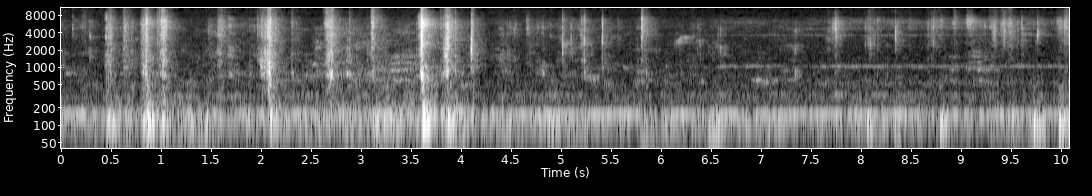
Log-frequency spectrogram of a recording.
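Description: Kitchen knife slicing long green peppers on a wooden cutting board: irregular crisp cuts and knocks of the blade against the board, most of them in the first four seconds, over a steady low hum.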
